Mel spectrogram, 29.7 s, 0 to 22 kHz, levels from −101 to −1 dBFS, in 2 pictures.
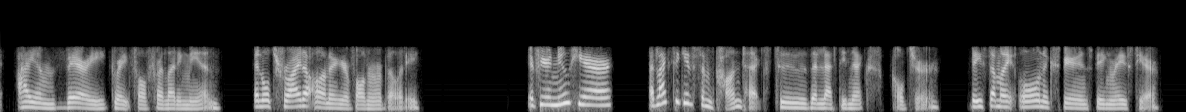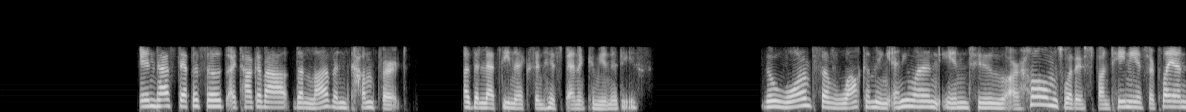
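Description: Throughout the speech, the audio carries plainly audible G.729 codec damage, which fits an 8 kbit/s rate. The voice is rebuilt from a vocal tract filter, pitch predictor and sparse pulses, giving a rough, slightly synthetic texture, and nothing passes above 3.8 kHz.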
